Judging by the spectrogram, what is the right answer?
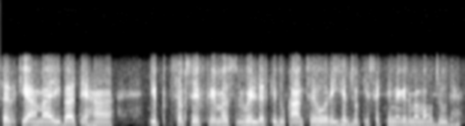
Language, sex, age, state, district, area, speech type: Hindi, male, 60+, Uttar Pradesh, Sonbhadra, rural, conversation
